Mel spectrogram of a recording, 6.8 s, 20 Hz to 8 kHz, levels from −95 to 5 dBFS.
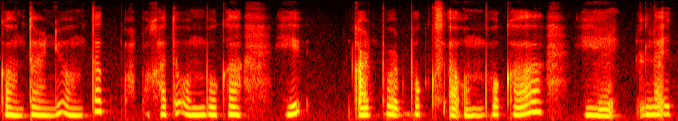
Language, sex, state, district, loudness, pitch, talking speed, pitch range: Mizo, female, Mizoram, Aizawl, -25 LUFS, 185 Hz, 170 wpm, 180-200 Hz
